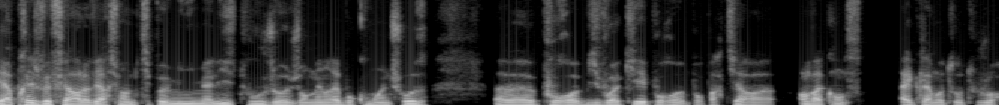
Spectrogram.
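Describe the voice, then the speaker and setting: Heard dry and close with no echo, a dark, mellow voice moves at a fairly quick pace with fairly even intonation. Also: man, fairly low pitch for a man. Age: 50s. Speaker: motorcycle travel vlogger. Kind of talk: gear presentation vlog. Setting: garage. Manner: hesitant, many fillers.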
